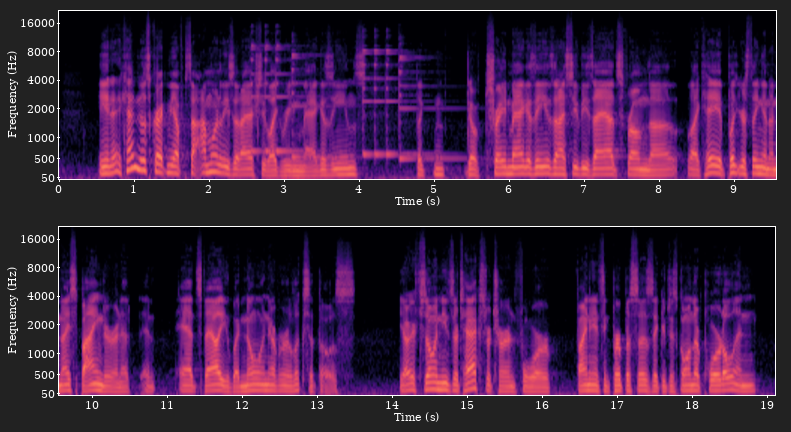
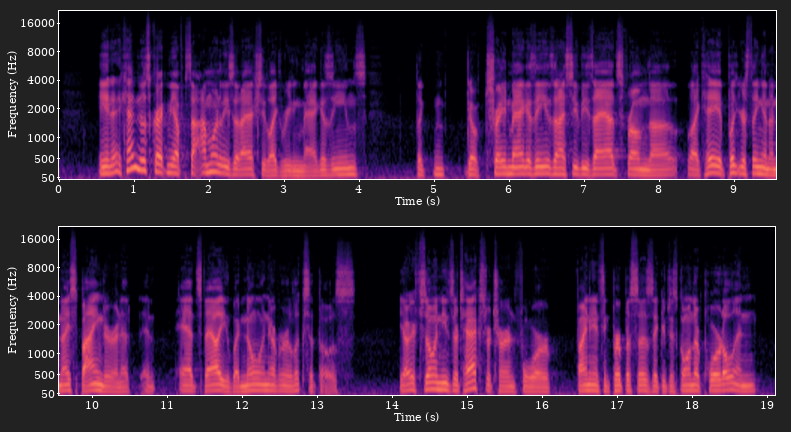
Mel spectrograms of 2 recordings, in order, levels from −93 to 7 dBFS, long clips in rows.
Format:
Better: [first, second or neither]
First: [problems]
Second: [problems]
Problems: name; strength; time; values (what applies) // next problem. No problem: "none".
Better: second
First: doorbell; noticeable; from 2.5 to 5 s; peak 10 dB below the speech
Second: none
